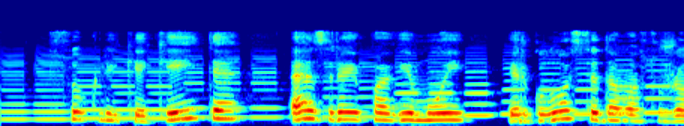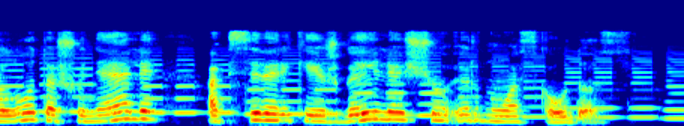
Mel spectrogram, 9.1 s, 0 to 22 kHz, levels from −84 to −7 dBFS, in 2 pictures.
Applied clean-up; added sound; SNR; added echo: none; Wind instrument, woodwind instrument; 14 dB; none.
